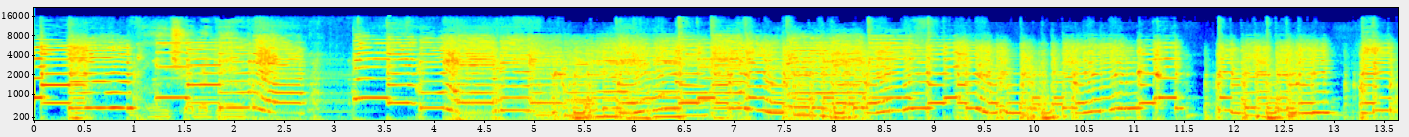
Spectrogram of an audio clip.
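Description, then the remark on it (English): A distorted electric guitar plays a continuous melodic run at frets 17, 13, 13, sliding down to 6, back up to 10, 10, 7, 8 and sliding up again, three notes in a row played with the first finger; notes slide between picked tones, loud and sustained throughout with no voices. “So you're playing three notes in a row with your first finger.”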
